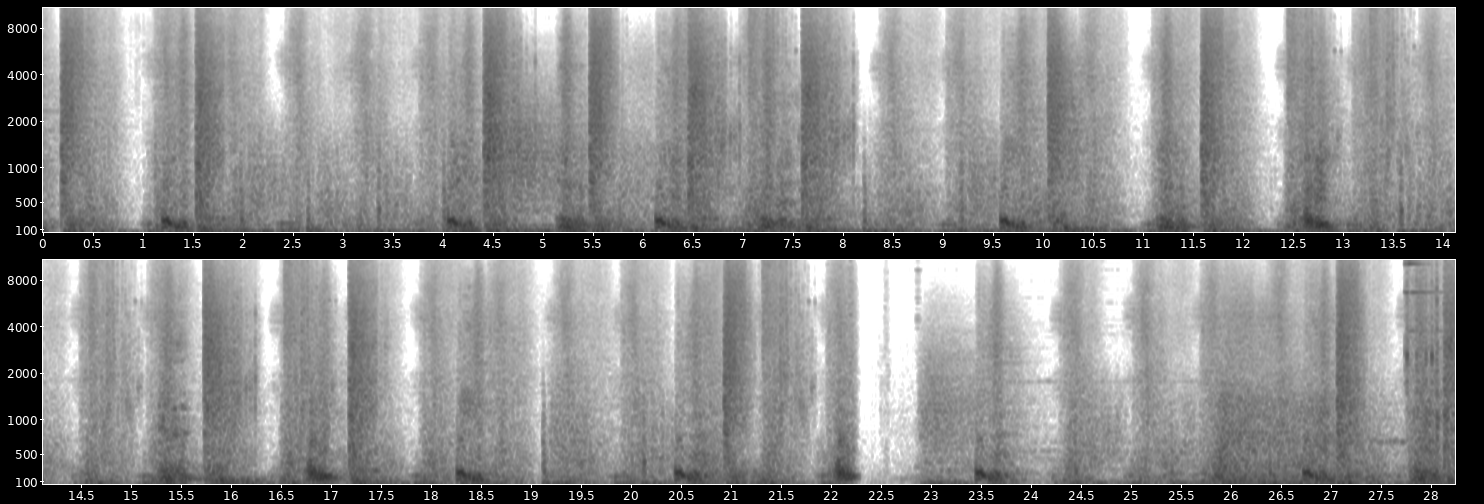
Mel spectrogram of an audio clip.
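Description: Blows and clashing strikes ring out repeatedly in a fight.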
